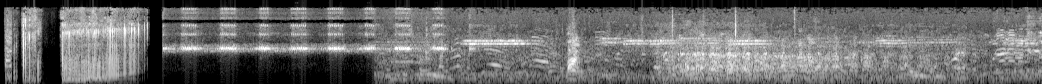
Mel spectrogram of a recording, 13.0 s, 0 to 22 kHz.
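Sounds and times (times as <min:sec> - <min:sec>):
wet fart sound: 0:00.1 - 0:01.9
cricket chirping: 0:02.0 - 0:06.5
street noise: 0:02.0 - 0:13.0
voices: 0:04.7 - 0:13.0.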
